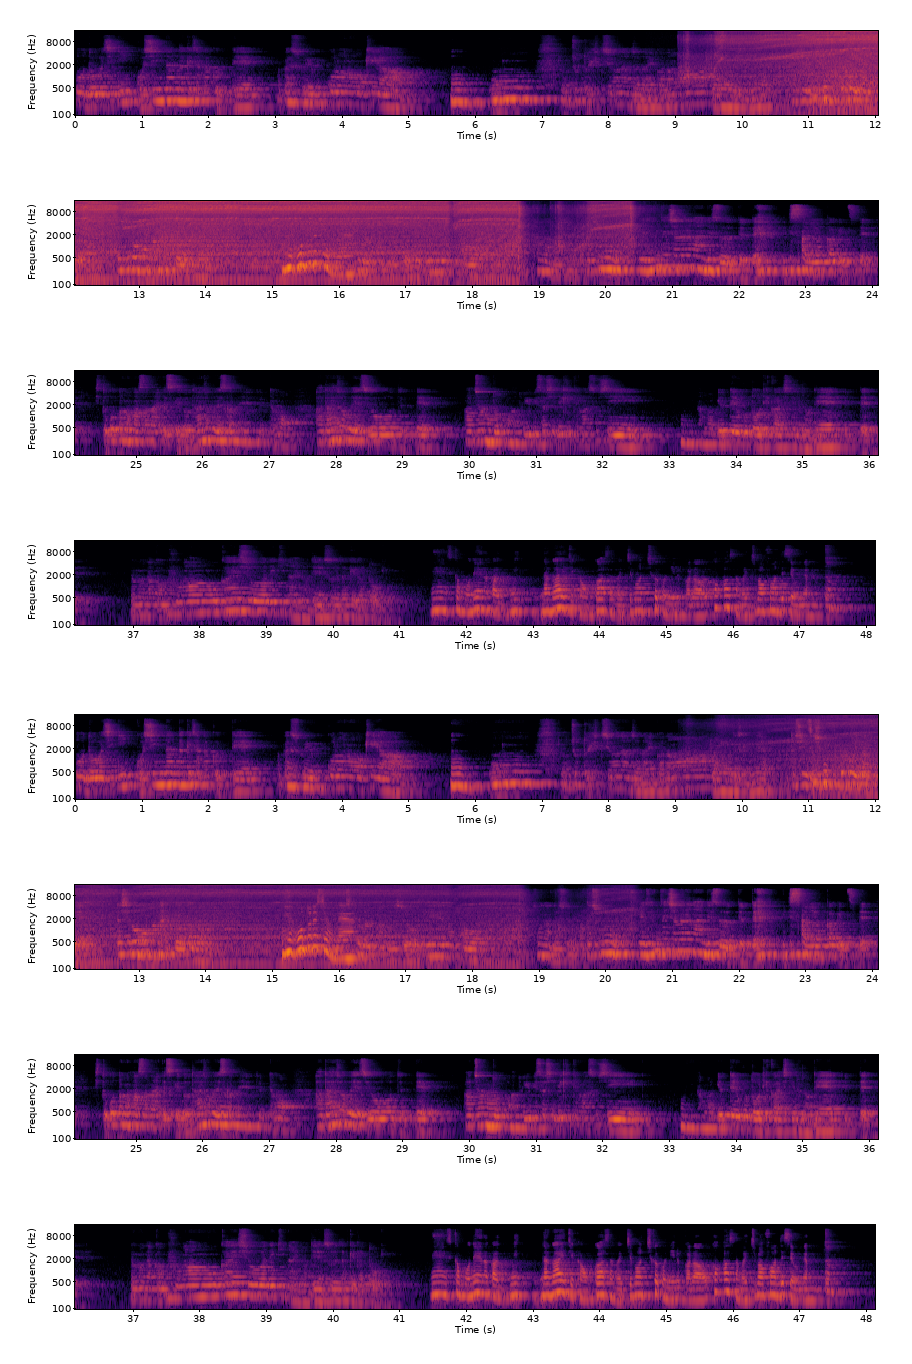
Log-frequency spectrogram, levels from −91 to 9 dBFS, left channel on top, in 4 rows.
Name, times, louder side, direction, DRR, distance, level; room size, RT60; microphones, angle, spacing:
voice 1, 0.0-2.7 3.0-5.0 6.2-12.3 12.6-14.4 16.2-18.2 18.9-24.0 24.5-29.4 29.9-32.6 33.4-36.0 37.0-40.7 47.4-47.5, right 1 dB, 70° right, 1 dB, 1.2 m, -39 dB
voice 2, 3.2-3.8 5.6-6.0 11.0-11.9 13.0-13.4 15.1-16.3 22.9-23.1 26.3-27.0 30.2-31.1 33.2-33.9 37.5-37.7 41.5-47.5, right 2 dB, 45° right, 9 dB, 0.4 m, -36 dB
sound 1, 9.0-20.6, left 13 dB, 70° left, 0.3 m, -32 dB
6.4 x 5.4 x 4.0 m, 1.5 s
head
